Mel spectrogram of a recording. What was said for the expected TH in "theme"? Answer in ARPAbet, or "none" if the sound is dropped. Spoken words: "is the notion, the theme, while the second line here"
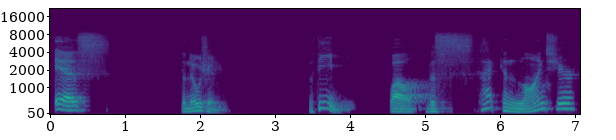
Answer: TH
